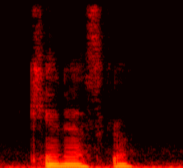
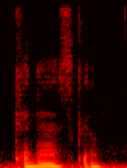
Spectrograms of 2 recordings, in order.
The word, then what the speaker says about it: Canasa: a team uh kasasa canasa Southwind like saying Canada like Canada but taking out the D and the A and putting the S the K and the a onto get canasa which is spelled c a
